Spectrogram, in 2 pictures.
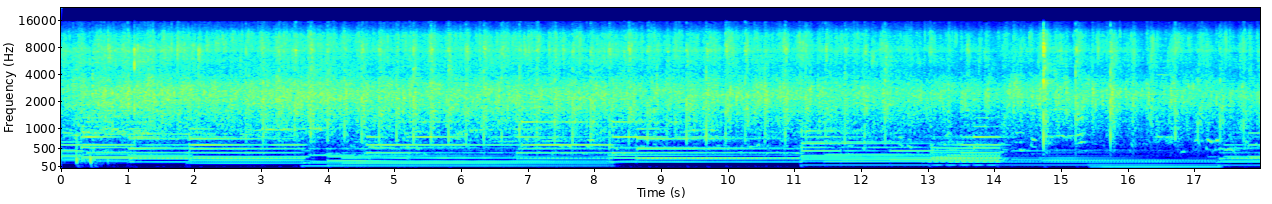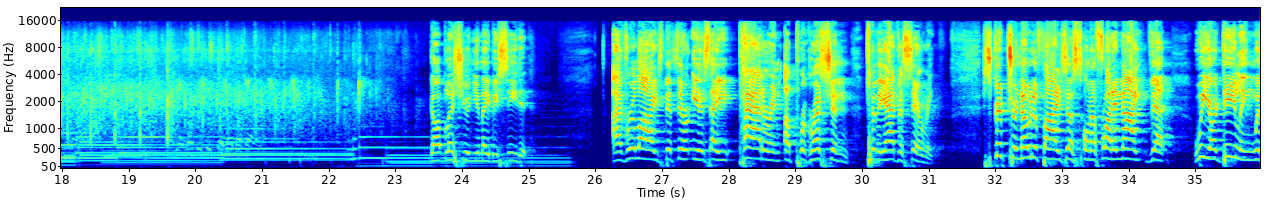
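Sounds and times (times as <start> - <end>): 
large audience clapping hands: 0.0 - 24.5
sustained organ or keyboard chords: 0.0 - 29.6
speech: 23.6 - 25.1, 26.3 - 31.2, 32.0 - 35.9.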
